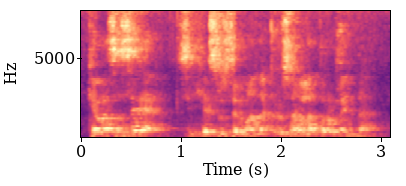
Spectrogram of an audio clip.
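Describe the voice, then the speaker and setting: A man's voice: medium pitch, animated, fairly quick, warm tone, recorded from a distance. A man preaching a verse-by-verse sermon, emphatic and asking the congregation questions. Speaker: pastor. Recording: roomy echo, voice from afar, faint noise.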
